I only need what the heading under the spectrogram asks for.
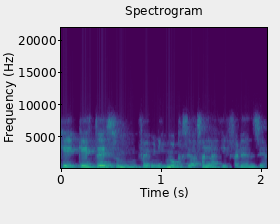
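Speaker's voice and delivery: fast, hurried, rushed delivery. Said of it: "voy a ir muy rápido con esto".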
